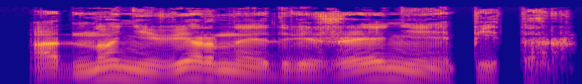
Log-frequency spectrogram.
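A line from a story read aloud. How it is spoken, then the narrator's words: Menacing warning. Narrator (Russian): грозно предупредил Люпин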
